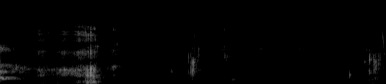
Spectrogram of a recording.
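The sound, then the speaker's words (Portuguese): A noisy slurping sip, then a string of soft, separate gulps and wet mouth sounds spaced out over a few seconds, with no one talking. “Eu vou tomar o meu aqui.”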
